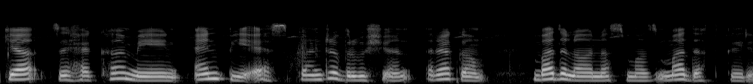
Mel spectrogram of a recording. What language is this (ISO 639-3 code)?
kas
